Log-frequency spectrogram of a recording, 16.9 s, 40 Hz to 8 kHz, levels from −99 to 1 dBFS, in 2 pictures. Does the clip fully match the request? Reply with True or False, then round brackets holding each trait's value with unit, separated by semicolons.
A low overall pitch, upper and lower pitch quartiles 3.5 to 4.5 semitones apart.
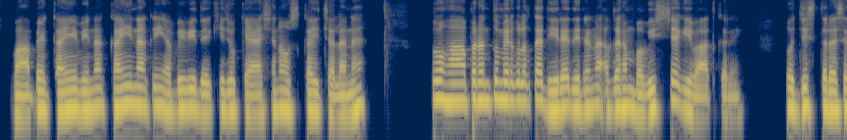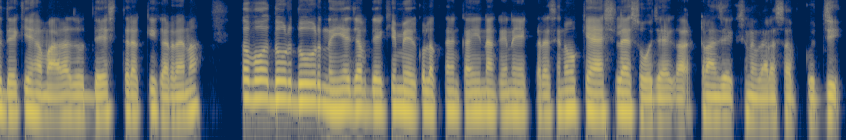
True (125 Hz; 3.8 semitones)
